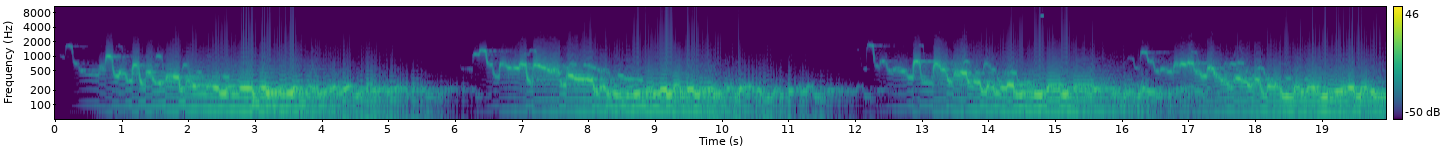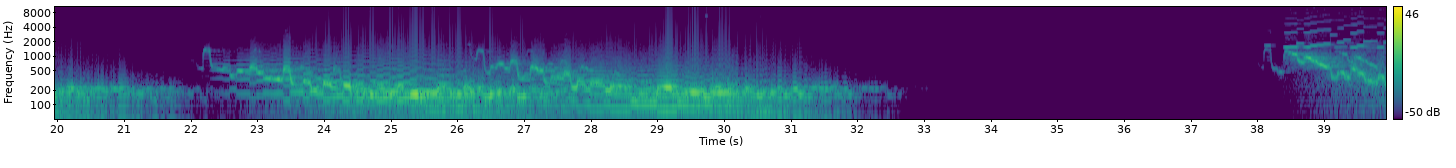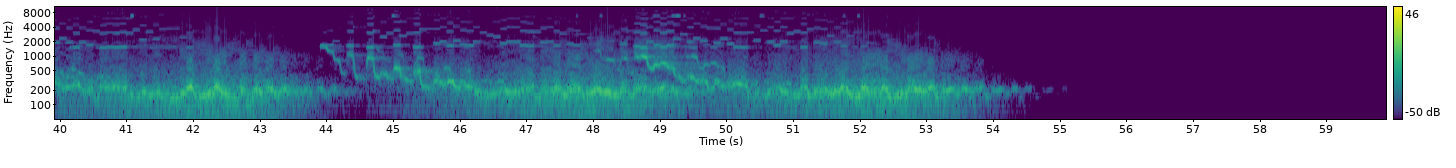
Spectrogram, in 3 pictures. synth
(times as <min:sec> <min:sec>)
0:38.6 0:54.2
